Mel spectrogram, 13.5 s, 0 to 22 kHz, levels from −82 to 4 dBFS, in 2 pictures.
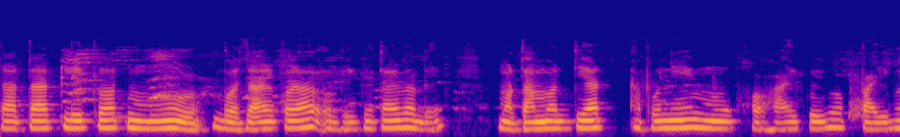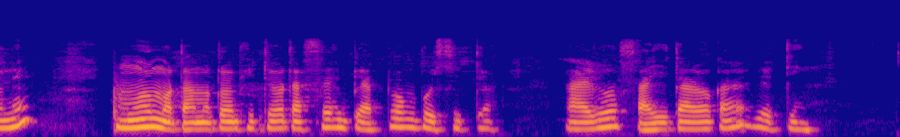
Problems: constant background noise, background conversations at intervals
